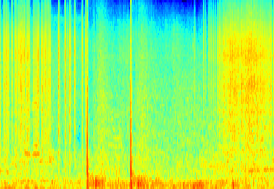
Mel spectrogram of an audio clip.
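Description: Fireworks going off: rapid crackling, then two sharp loud bangs about a second and a third and two seconds in. Near the end comes a swelling hiss from a firework fountain spraying sparks.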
